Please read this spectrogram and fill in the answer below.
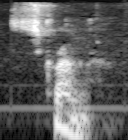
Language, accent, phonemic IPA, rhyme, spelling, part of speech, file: English, Southern England, /skɹʌm/, -ʌm, scrum, noun / verb / proper noun, LL-Q1860 (eng)-scrum.wav
- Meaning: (noun) A tightly packed and disorderly crowd of people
